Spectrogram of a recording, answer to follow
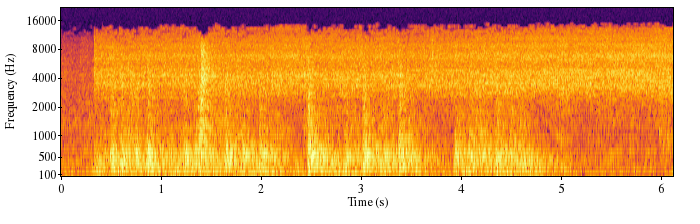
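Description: Railway transporter car carrying a Soyuz rocket rolling along the track: a low rumble with several sharp metallic clanks through the middle, easing off near the end.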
